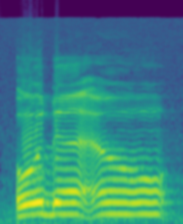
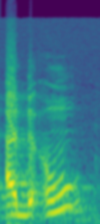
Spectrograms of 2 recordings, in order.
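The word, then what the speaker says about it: ادع: Contoh, ud'u. Sekali lagi perhatikan, dibaca tidak ad'u, tidak dibaca id'u, tapi ud'u.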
